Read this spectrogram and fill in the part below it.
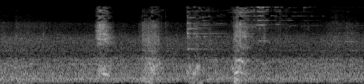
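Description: A sword slash whooshes in a video game.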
